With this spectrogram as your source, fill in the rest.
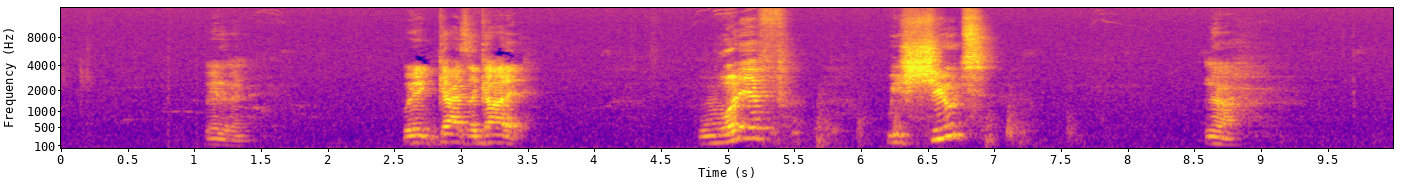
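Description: A young man talks nearby in short bursts.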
